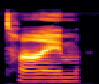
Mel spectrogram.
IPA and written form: taɪm (time)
